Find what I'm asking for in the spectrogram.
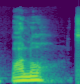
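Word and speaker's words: Paulo: In the front row, you've got Reg and Junes, Junior Palo, I think it's how you pronounce it correctly these days. And I say these days, it's always been that way, but we've always been pronouncing incorrectly.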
